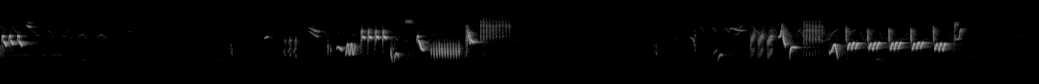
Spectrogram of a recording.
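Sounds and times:
common nightingale Luscinia megarhynchos singing: 0.0s - 10.3s.

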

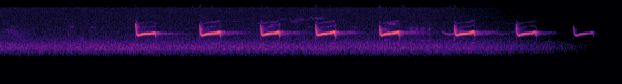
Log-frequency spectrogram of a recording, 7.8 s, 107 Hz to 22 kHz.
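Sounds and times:
Sitta europaea Eurasian nuthatch piping whistled calls: 1.7s - 7.6s.

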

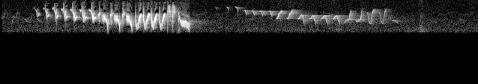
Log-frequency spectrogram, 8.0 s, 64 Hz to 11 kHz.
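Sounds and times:
common chaffinch Fringilla coelebs song: 0.0s - 6.8s.

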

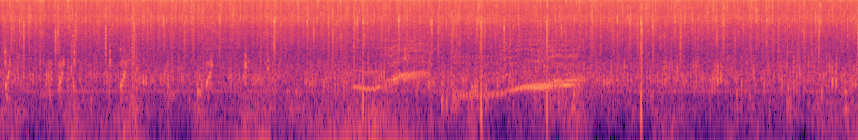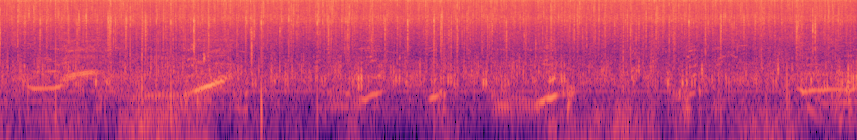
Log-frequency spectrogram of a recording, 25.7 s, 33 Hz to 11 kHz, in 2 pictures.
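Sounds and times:
crackling water noise at a reef: 0.0s - 25.7s
humpback whale singing at a reef: 4.9s - 8.8s, 12.6s - 16.8s, 17.7s - 25.7s.

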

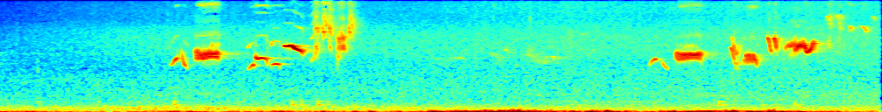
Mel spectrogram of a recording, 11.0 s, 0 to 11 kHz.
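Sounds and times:
low steady rumble: 0.0s - 11.0s
common blackbird Turdus merula fluted warbling song: 2.1s - 4.7s, 5.4s - 11.0s.

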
